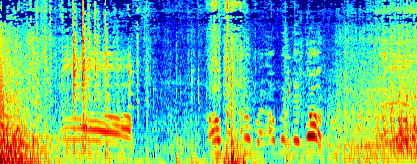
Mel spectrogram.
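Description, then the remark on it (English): An armored vehicle in a convoy of Iraqi troops takes a direct hit from ISIS fighters in the tight streets of Mosul: one heavy, sudden blast breaks through the steady engine rumble, while strained voices shout before and after the impact. “Let's listen to a little bit of sound where the vehicle that you're in, you know, takes a direct hit from ISIS fighters.”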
